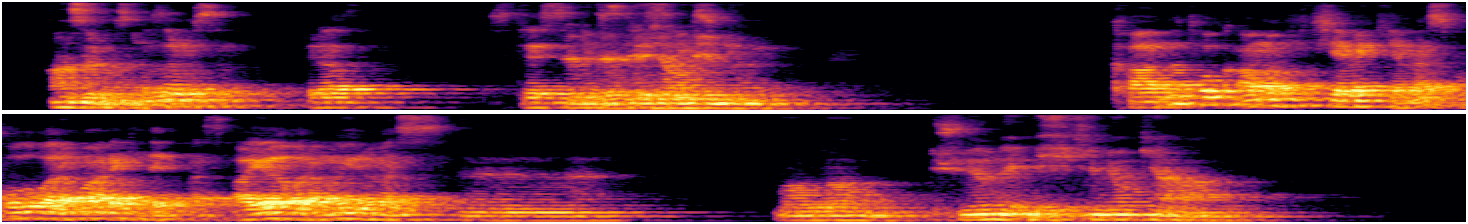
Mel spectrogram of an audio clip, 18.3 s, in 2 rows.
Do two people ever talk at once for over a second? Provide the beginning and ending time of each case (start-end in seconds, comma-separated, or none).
3.5-4.7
